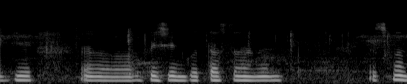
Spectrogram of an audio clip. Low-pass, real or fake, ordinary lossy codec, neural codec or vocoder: 7.2 kHz; real; none; none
